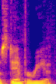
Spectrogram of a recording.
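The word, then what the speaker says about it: Stamperia: videos but she said they pronounce it like pizzeria so stamporea so i'm gonna go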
